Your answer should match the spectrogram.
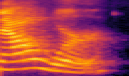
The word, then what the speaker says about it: hour: E o H ali, ele vai dar o som de vogal. An hour.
